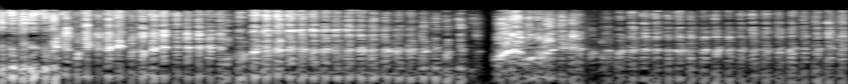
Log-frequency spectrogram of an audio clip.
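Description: A man's voice growling in a deep, gravelly, monster-like way, in two long stretches with a short break about two and a half seconds in.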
